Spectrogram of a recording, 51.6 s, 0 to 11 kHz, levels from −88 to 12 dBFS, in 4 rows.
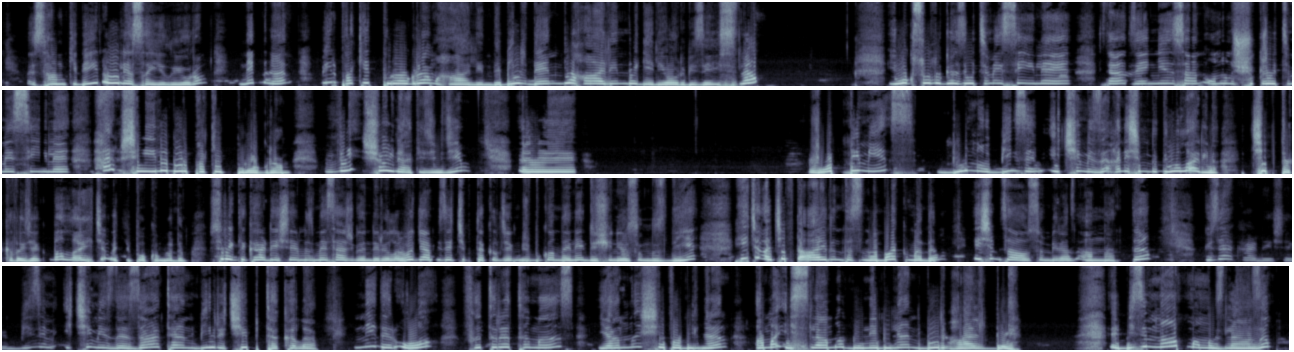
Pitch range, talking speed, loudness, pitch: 280-380 Hz, 105 wpm, -11 LUFS, 335 Hz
